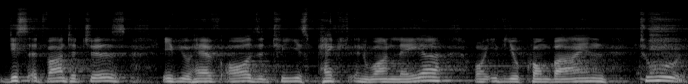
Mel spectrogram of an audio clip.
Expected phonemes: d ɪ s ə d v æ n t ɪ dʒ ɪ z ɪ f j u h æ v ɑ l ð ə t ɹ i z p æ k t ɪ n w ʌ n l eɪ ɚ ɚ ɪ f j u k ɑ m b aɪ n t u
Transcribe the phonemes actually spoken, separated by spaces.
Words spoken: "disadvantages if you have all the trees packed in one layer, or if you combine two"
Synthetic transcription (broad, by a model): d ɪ s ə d v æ n t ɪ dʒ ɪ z ɪ f j u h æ v ɑ l ð ə t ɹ i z p æ k t ɪ n w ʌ n l eɪ ɚ ɚ ɪ f j u k ɑ m b aɪ n t u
